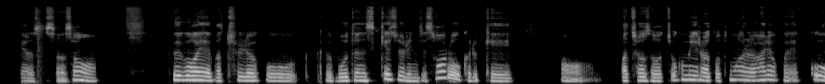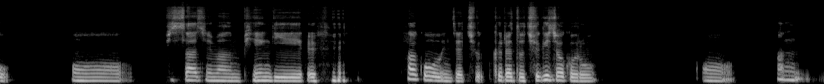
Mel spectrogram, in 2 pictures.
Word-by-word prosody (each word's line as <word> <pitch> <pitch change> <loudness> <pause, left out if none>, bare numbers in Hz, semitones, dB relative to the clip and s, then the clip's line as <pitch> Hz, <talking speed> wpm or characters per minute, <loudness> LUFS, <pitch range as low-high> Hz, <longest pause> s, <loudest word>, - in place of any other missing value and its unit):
상황이었어서 185 -7 -3 0.7
그거에 200 -3 +5
맞추려고 165 -1 -1 0.2
그 - - -5
모든 175 +2 +2
스케줄을 200 +3 0
인제 155 0 -2
서로 300 +1 +3
그렇게 155 -2 -3 0.5
어 80 0 -4 0.3
맞춰서 165 -1 +1
쪼금이라도 190 -3 0
통화를 200 -1 -1
하려고 205 -3 -1
했고 185 -1 -1 0.6
어 170 -1 -1 0.3
비싸지만 180 -5 +1
비행기를 165 -2 +3 0.9
타고 200 -8 +4
인제 155 -1 +1
주 - - -3
그래도 175 -3 +4
주기적으로 180 -4 +3 1.0
어 165 -2 -3 0.4
한 235 +2 -2
175 Hz, 245 characters per minute, -23 LUFS, 165-200 Hz, 1.0 s, 그거에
